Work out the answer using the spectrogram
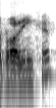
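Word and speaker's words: Schrödinger: científico y the rolling y que es escribir singer y se pronuncia rodinger perfecto entonces estos tres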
